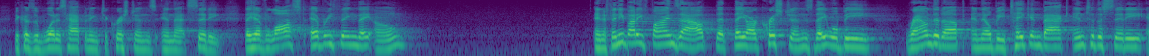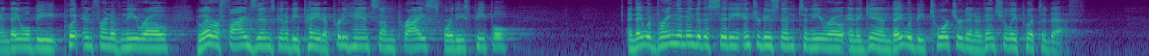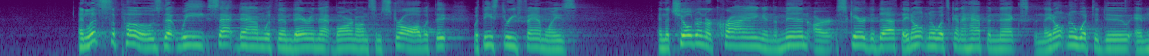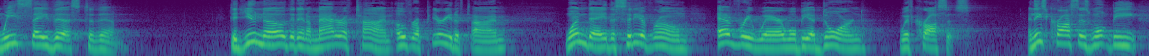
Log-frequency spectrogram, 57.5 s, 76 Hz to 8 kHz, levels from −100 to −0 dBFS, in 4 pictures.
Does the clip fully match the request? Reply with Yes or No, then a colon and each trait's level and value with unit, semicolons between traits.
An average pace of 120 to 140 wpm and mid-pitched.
No: average, 180 wpm; medium, 165 Hz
